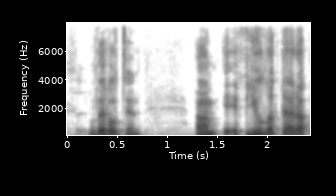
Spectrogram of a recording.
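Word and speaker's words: Lyttelton: by a guy named Humphrey Littleton, and Littleton is spelled L-Y, not I. Littleton.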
